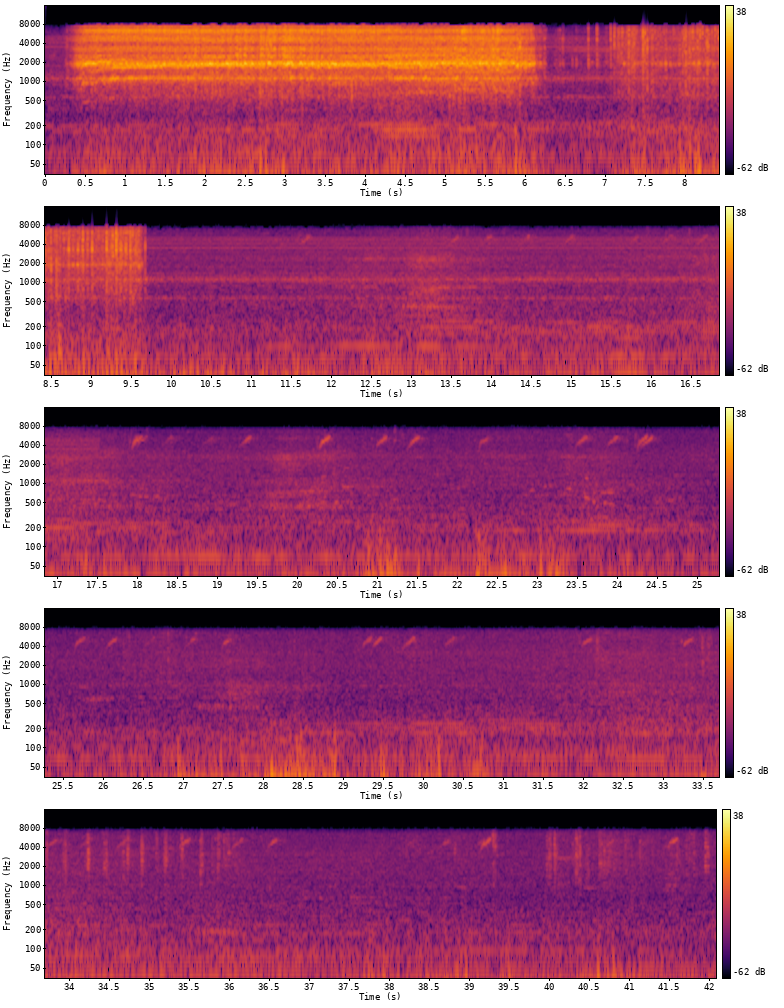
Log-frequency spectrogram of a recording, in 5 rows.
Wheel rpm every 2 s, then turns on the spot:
90, 160, 150, 20, 20, 0, 0, 0, 0, 0, 0, 0, 0, 0, 0, 0, 0, 0, 0, 0, 0.
6-10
